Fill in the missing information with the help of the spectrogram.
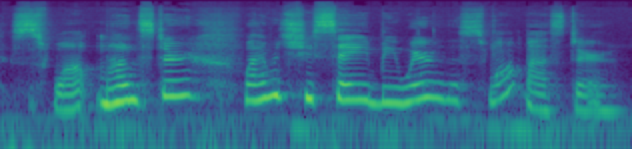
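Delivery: high, worried questioning; a touch of nervous alarm. A narrator's reading. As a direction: Goose nervously repeating the warning. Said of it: "Goose gulped".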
